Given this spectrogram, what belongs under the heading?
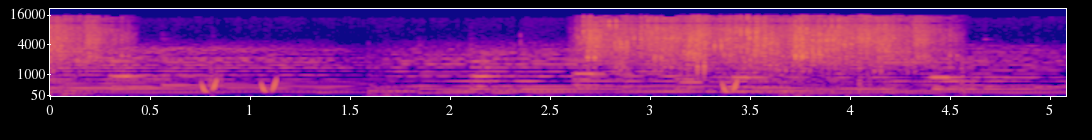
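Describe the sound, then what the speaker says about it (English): Watering seeds in the farming game Harvest Moon: Light of Hope gives a few quick splashy drip sounds in bursts over a soft looping game tune. "water the seeds"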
